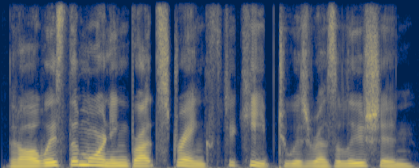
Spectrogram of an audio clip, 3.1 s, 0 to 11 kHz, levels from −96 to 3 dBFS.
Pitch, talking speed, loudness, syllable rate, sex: 175 Hz, 210 wpm, -17 LUFS, 5.3 syllables/s, female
